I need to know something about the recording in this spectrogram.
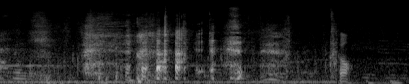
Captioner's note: laughing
